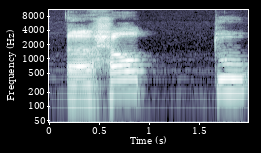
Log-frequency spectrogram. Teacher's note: حمزہ زبر آ حا طا تا زبر حت تا پیش تو احط، اصل میں تھا احطت، تو طا کا استعلا باقی رکھ کے پیش کو ادا کرنا ہے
